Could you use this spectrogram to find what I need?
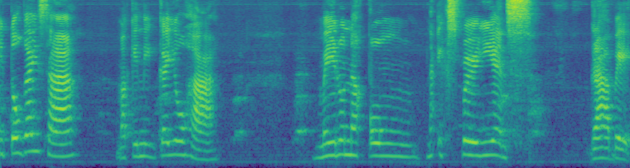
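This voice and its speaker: A woman speaks at a very slow pace with long, frequent pauses. Noticeable background noise sits behind her. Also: fairly high pitch for a woman, ordinary pitch variation. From Philippines, Ilonggo-speaking. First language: Hiligaynon (Ilonggo) (speaking Tagalog). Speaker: vlogger. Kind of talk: casual storytelling vlog. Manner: animated.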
